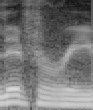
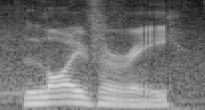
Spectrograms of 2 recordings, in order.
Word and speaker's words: livery: Are you telling me I've been saying livery wrong all my life? Yeah, like a paint livery. Was you was you pronouncing it as libraryy?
